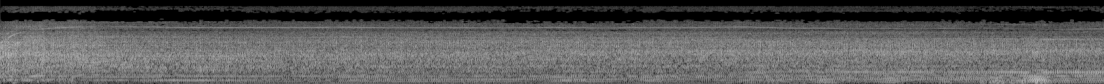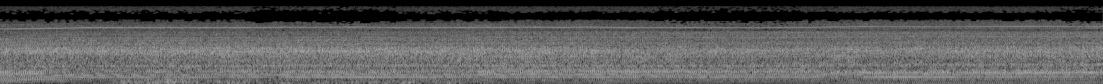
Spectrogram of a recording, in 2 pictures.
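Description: DeWalt jigsaw starting up and cutting steadily through a door panel along a curved line: a high motor whine over the rasp of the blade.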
